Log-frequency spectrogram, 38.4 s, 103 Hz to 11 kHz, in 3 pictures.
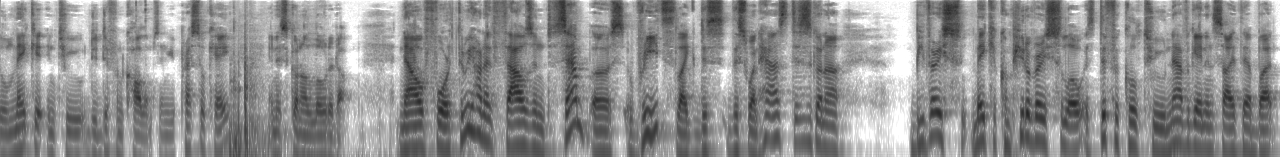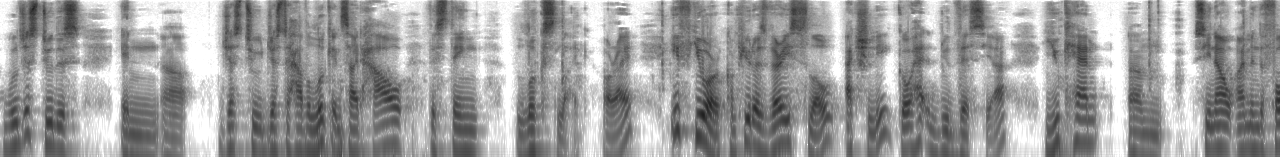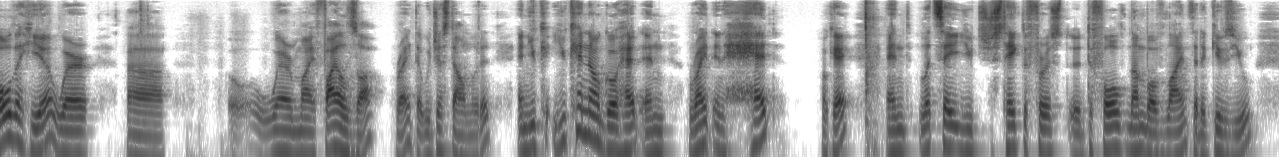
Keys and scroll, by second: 26.0-26.9 typing, 32.7-33.9 typing.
